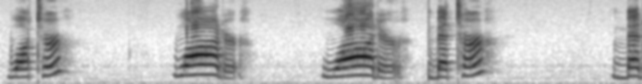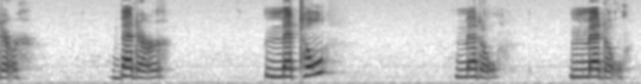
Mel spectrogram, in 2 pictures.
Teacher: You see, in English, there are a lot of words that contain T, but when it comes to pronouncing them, you would notice that natives often pronounce the T as D. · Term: T sounds often like D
